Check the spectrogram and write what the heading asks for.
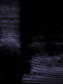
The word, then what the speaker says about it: Shema: It's pronounced Shema, S-H-E-M-A, and it's that Jewish saying that they recited morning and night.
